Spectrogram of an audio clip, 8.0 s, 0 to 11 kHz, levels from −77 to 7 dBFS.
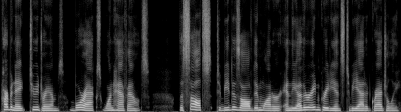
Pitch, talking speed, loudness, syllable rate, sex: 205 Hz, 165 wpm, -17 LUFS, 5.1 syllables/s, female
